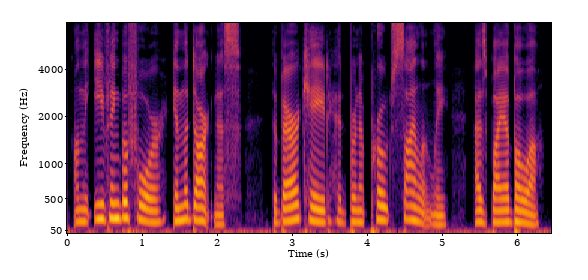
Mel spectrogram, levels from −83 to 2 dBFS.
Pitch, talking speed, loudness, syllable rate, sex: 175 Hz, 160 wpm, -18 LUFS, 5.4 syllables/s, female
